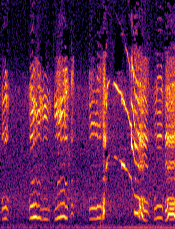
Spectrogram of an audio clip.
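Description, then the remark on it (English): A horse gives a series of short, arching, moan-like cries, then one long wail that slides downward in pitch before more warbling calls. A steady low hum runs underneath, with no talking. “I gotta shoot this horse if it doesn't stop making this noise.”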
